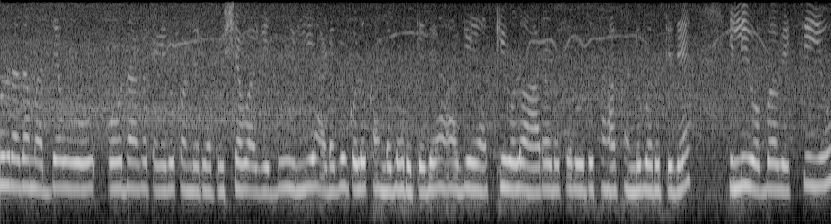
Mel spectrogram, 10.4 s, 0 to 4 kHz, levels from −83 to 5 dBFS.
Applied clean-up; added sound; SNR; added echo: none; Applause / Crowd / Cheering; 15 dB; none.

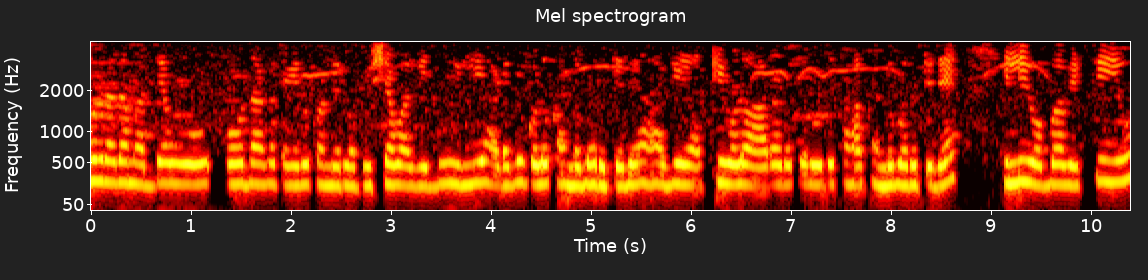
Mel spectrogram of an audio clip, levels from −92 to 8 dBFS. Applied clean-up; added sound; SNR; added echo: classical method Wiener filter.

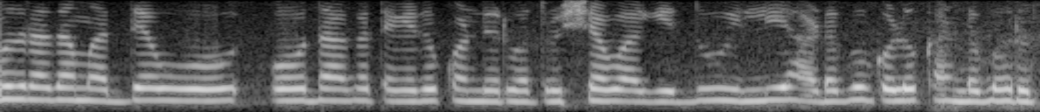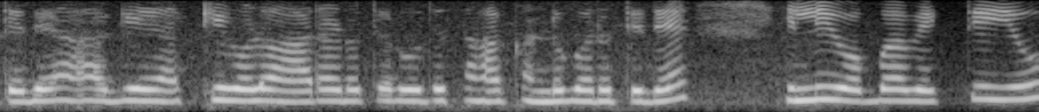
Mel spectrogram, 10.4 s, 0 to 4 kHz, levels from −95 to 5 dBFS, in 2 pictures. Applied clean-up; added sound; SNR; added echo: none; none; none; none.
